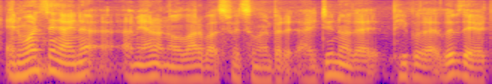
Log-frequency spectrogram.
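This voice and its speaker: A man's voice: medium pitch, fast, gravelly. A man hosting a casual podcast interview who asks curious, hesitant questions filled with fillers. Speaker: podcast host.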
